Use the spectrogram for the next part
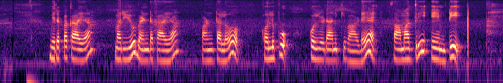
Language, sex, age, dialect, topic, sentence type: Telugu, female, 41-45, Utterandhra, agriculture, question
